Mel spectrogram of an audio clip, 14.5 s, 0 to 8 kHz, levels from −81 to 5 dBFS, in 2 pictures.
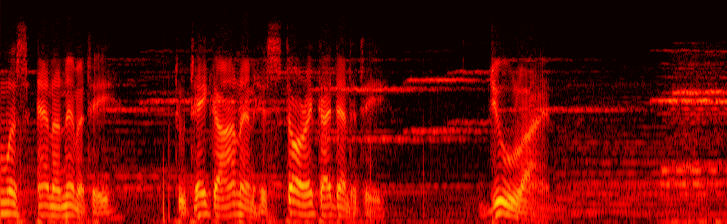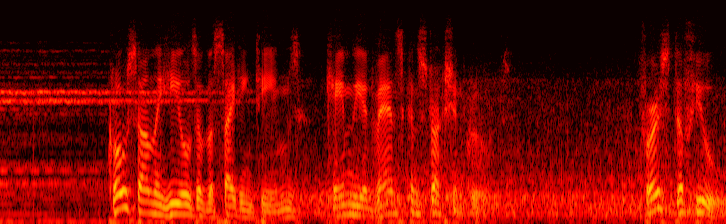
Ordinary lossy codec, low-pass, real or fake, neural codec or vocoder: AAC, 48 kbps; 7.2 kHz; real; none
